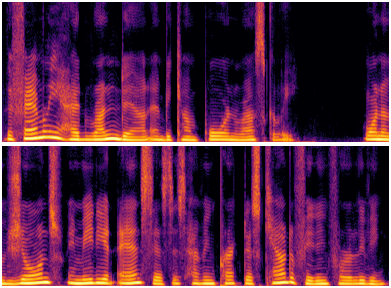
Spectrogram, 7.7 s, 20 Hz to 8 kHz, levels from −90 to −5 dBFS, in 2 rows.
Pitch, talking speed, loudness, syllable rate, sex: 195 Hz, 165 wpm, -14 LUFS, 5.8 syllables/s, female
